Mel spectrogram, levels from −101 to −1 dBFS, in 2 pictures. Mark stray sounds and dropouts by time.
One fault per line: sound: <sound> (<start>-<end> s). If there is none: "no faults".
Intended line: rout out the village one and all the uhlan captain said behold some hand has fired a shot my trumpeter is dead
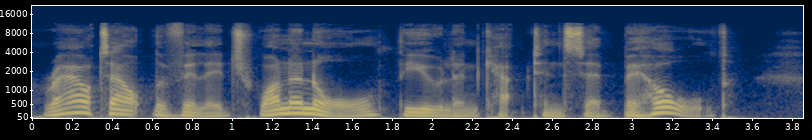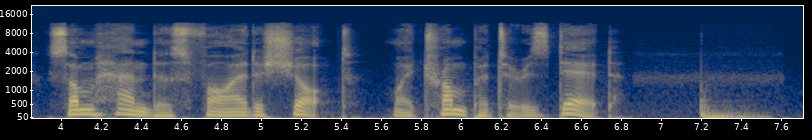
sound: thud (7.2-7.6 s)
